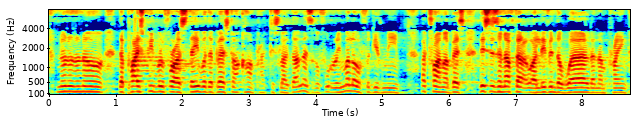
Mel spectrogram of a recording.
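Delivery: ordinary talk, nothing marked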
